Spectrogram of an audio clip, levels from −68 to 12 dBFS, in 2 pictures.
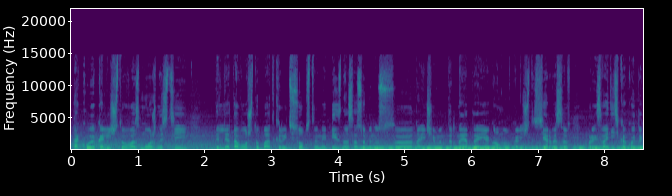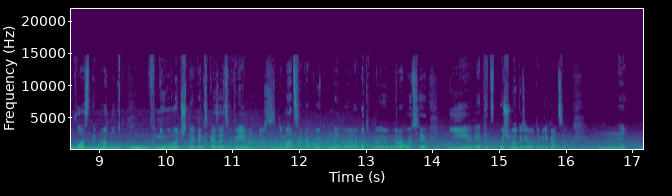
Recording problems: train or aircraft noise; loud; throughout; 1 dB below the speech

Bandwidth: 14.5 kHz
